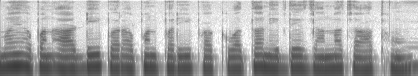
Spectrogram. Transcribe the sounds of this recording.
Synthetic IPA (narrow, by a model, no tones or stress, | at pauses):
mɛ̃ɐpənaːɾɖipəɾɐpənpəɾipəkʋət̪anɪɾd̪eːsd͡ʒaːnːat͡ʃaːɦət̪ɦũː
